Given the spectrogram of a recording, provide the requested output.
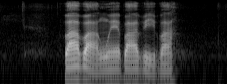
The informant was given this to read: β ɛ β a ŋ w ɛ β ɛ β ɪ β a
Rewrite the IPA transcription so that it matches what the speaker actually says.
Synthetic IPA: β a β a ŋ w ɛ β a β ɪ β a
